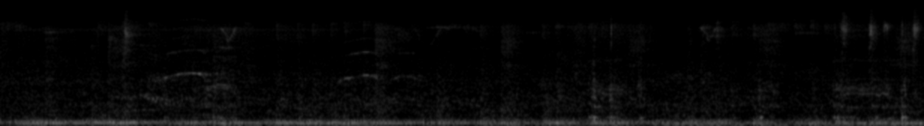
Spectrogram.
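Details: Baby monkey Anissa, frightened while monkey Aron refuses to let her go, calling for her mother: short arched whistled cries repeated irregularly, with thin high chirps above, under steady low rumbling background noise.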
